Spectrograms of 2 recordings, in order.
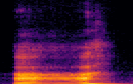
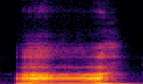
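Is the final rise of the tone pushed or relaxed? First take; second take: relaxed; relaxed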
